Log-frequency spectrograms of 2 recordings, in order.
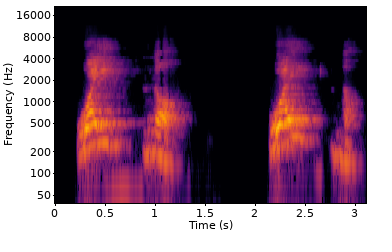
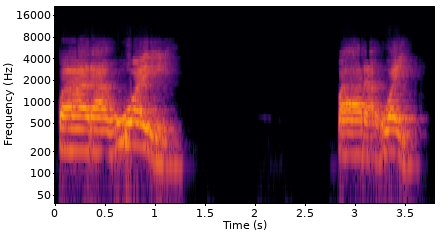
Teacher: Guay es un solo golpe de voz. Se están uniendo acá 3 vocales. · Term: triptongo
